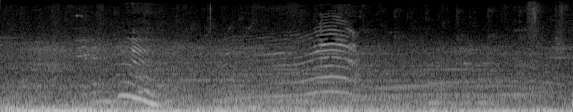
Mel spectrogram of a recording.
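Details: Pet cat meowing while its owner talks to it: a short falling meow followed by a longer rising-then-falling wavering meow, over steady low background rumble.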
